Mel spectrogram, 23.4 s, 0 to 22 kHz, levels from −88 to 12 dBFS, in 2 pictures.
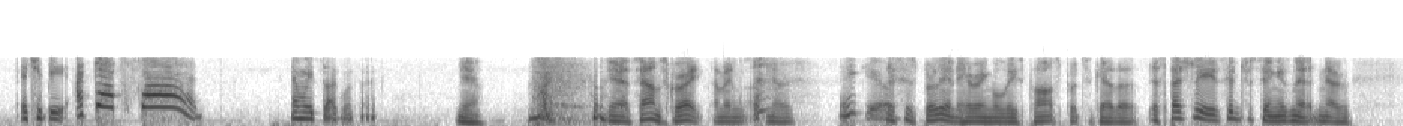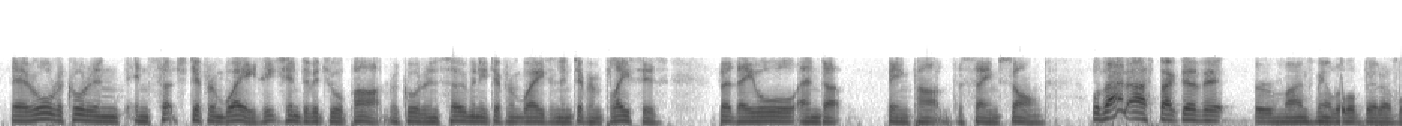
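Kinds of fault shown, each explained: GSM full-rate codec: Throughout the speech there is a buzzy, gravelly roughness. The sound is band-limited to below 4 kHz, which fits the original 13 kbps GSM coder. It models the vocal tract and drives it with a sparse train of regularly spaced pulses, keeping only every third sample of the excitation. Ordinary low-bitrate coding tends to sound smeared or watery. Here the grain is a steady rasp, and it never drops out.
GSM bit errors: From 22.81 to 22.91 s, near the very end, the speech briefly breaks into a squawking, gargling burst. Corrupted values reach the decoder. A wrong filter setting bends the spectrum, and a wrong pitch or gain value makes the level jump, so the sound turns harsh and distorted instead of going silent. The burst spans a handful of decoded frames, which fits a bit error rate of around half a percent. A packet loss gap or a digital click would not produce this brief tonal garble.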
